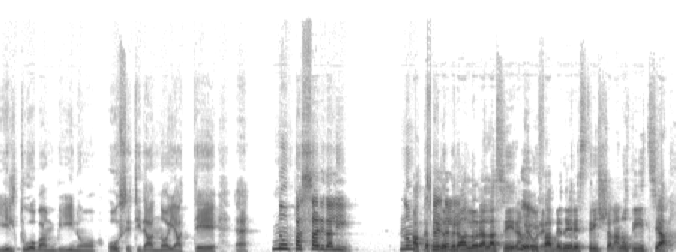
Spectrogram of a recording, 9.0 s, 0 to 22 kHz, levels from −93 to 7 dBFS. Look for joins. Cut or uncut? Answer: uncut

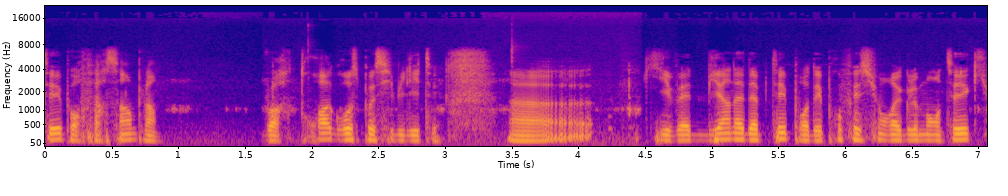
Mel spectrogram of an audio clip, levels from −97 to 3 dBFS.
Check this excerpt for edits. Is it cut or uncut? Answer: cut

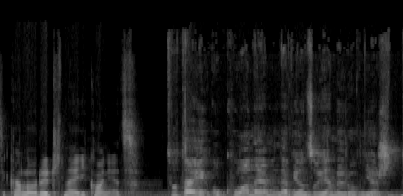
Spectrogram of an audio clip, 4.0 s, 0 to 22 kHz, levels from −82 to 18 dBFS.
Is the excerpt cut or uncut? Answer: uncut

